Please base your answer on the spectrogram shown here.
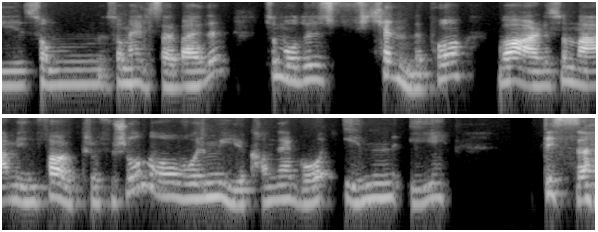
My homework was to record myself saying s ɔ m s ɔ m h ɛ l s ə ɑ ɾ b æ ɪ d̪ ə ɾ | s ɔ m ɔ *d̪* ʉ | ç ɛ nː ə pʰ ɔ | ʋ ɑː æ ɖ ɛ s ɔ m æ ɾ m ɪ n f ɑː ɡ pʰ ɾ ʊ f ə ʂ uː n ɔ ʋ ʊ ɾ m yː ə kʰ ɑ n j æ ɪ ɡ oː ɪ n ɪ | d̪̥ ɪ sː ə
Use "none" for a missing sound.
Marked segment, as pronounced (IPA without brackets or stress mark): d̪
